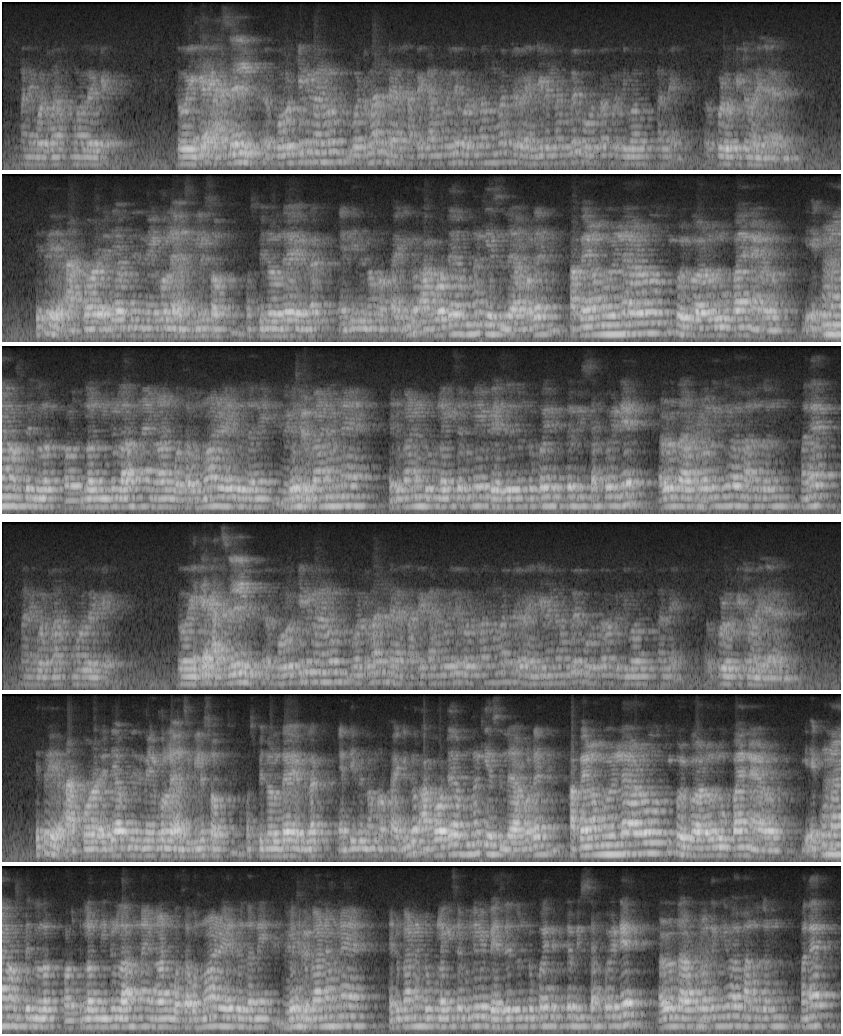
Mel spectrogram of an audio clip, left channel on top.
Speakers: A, on the left; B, on the right.
A: মানে বৰ্তমান সময়লৈকে, ত'
B: সেইটোৱে
A: এতিয়া দেখা
B: আজি
A: যায় বহুত খিনি মানুহ বৰ্তমান সাপে কামৰিলে বৰ্তমান সময়ত, এন্টিভেনম লৈ বহুতৰ জীৱন মানে সুৰক্ষিত
B: উম
A: হৈ যায় আৰু,
B: সেইটোয়ে আগৰ এতিয়া আপুনি যেনেকে কলে আজিকালি চব হস্পিতেলতে এইবিলাক, এণ্টিভেনম ৰখাই কিন্তু আগতে আপোনাক, কি কি আছিলে আগতে সাপে কামুৰিলে আৰু কি কৰিব আৰু এইটো উপায় নাই আৰু, একো
A: হয়
B: নাই হস্পিতেেলত হস্পিতেলত নিতো লাভ নাই কাৰণ বচাব নোৱাৰে সেইটো জানেই, ত'
A: নিশ্চয়
B: সেইটো কাৰণে
A: উম
B: মানে সেইটো কাৰণে দুখ লাগিছে বুলি বেজে যোনটো কয় সেইটোকে বিশ্বাস কৰি দিয়ে। আৰু তাৰ
A: উম
B: ফলতে কি হয় মানুহজন মানে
